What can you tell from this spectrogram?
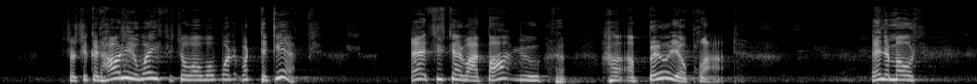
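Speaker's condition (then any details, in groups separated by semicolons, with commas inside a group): Deafness; deaf during school years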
